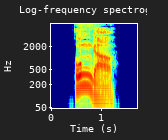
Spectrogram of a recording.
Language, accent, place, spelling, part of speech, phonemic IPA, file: German, Germany, Berlin, Ungar, noun, /ˈʊŋɡar/, De-Ungar.ogg
- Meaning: Hungarian (person)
